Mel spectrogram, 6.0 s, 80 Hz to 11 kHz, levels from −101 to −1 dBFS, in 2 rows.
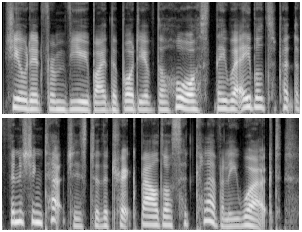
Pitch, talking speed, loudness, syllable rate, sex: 190 Hz, 240 wpm, -17 LUFS, 6.2 syllables/s, female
